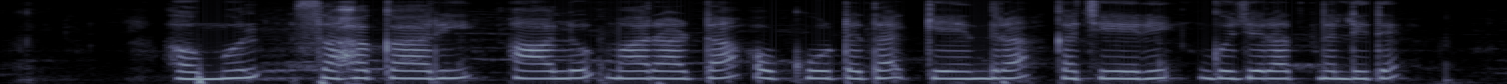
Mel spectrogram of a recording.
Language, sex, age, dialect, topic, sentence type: Kannada, female, 18-24, Mysore Kannada, agriculture, statement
